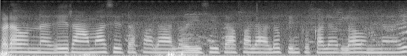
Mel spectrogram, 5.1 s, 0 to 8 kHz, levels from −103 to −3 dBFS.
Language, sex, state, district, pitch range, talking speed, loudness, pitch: Telugu, female, Andhra Pradesh, Chittoor, 200-210 Hz, 120 wpm, -20 LUFS, 205 Hz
